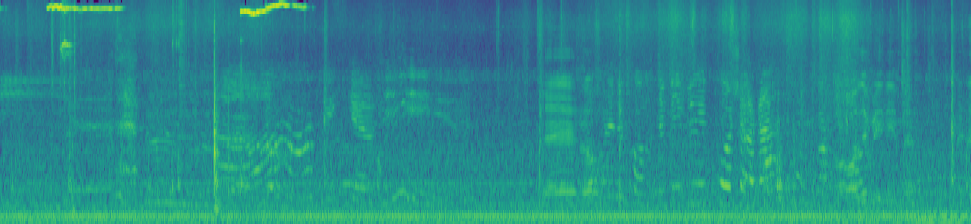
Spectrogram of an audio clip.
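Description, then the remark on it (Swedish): A ship's engine drones steadily and loudly throughout, a constant low hum with a tonal throb, as the ship motors out from Stockholm under engine power, while people talk over it. “Nu är vi på väg ut här med skeppet Sunbeam. Och vi går för motor ut från Stockholm.”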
